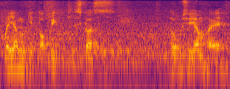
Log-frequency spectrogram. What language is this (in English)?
Manipuri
